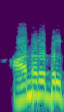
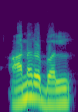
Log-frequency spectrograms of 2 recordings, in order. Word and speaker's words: honorable: likewise he is a honorable person is wrong he is an honorable person is right because here in the word honorable letter H is silent next she plays a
